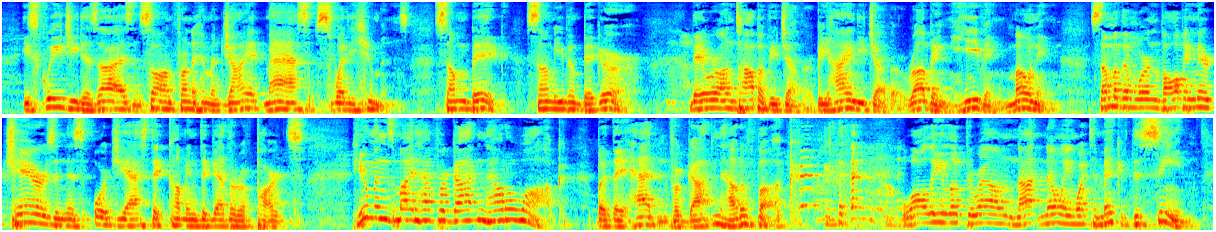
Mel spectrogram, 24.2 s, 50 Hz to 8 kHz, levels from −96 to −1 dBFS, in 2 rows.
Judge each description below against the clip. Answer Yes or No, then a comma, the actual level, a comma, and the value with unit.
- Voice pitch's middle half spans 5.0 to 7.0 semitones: Yes, average, 5.3 semitones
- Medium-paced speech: Yes, average, 180 wpm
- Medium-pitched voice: Yes, medium, 150 Hz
